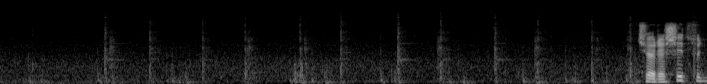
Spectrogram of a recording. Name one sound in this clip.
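Footsteps tread steadily on a hard wooden walkway.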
